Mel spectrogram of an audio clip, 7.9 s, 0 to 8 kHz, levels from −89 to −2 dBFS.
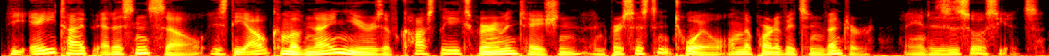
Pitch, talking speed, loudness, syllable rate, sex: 125 Hz, 200 wpm, -17 LUFS, 6.0 syllables/s, male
